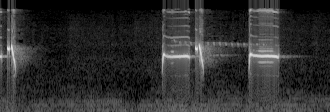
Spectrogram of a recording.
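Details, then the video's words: Bar-winged prinia in 'ngalun' song, a lure for catching birds: a brief flick, a pause, then a held high whistle with a sharp rising end and a final long steady tone. "PRENJAK NGALUN"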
